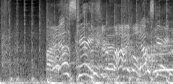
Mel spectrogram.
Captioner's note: laughing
